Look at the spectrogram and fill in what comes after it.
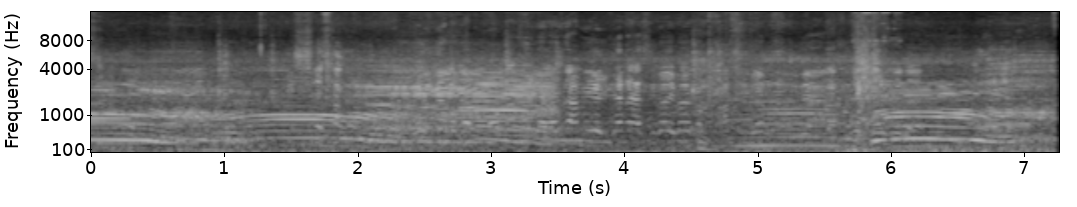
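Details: Cows and calves at Ambari cattle market in Dinajpur on 16 January 2026: repeated deep, sliding moos, several overlapping, with a final rising-then-falling bellow, amid market chatter and background bustle.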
